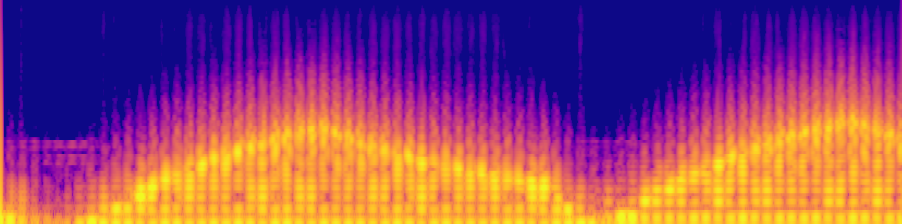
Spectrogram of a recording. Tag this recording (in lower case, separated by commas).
music, musical instrument, synthesizer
